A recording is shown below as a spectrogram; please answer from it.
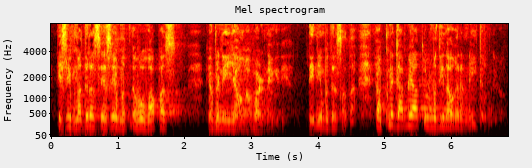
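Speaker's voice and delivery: usual speaking voice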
